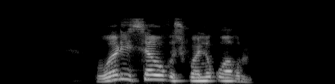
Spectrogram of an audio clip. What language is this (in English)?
Kabardian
